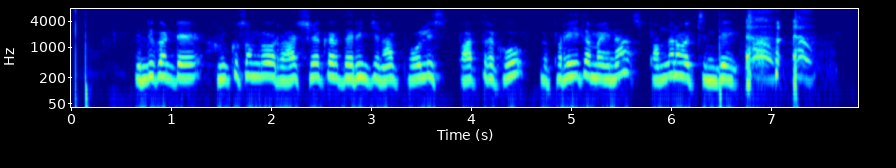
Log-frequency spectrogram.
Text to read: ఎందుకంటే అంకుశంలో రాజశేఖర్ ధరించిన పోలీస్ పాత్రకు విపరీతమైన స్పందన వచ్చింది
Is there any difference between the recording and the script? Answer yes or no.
no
